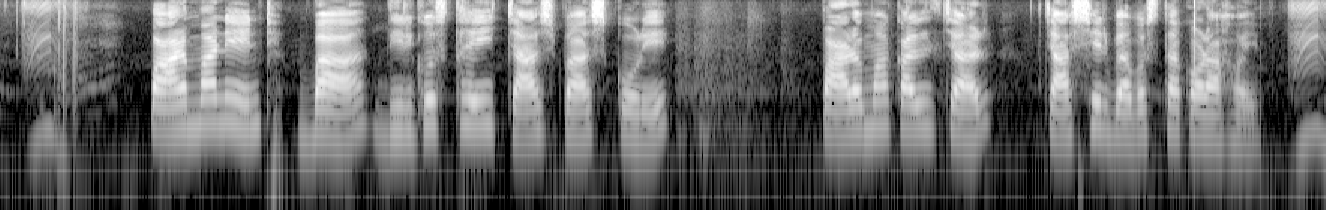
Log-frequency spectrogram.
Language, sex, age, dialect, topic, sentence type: Bengali, female, 18-24, Northern/Varendri, agriculture, statement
